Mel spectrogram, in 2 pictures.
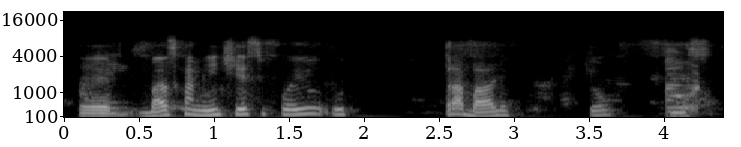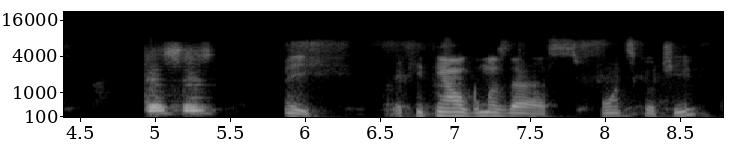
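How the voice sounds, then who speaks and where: A young man with a Brazilian Portuguese accent, giving an informal student presentation in a halting, colloquial way. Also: mid-range voice, darkish tone, muffled recording. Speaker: student presenting a final project.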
